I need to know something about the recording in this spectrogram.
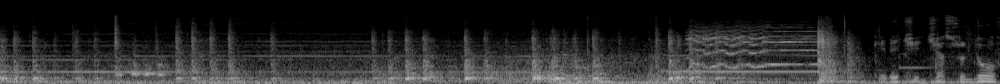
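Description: Electro-hydraulic pump of a lorry's folding tail lift running with a steady whine while the platform is powered up and folded away. It stops with a clunk about eight seconds in.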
